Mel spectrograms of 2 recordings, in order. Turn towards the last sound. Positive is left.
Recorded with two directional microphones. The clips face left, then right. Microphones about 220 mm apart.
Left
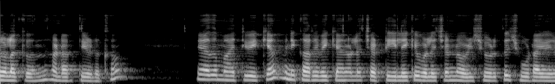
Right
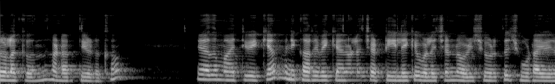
turn(degrees=35)  # may be behind; listen again after turning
